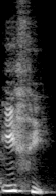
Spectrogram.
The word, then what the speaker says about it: if: Não é if, é if, tá? Cuida porque não tem vogal ali depois do F, tá? If. O F é mudo.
